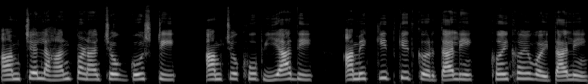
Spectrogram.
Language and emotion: Goan Konkani, neutral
